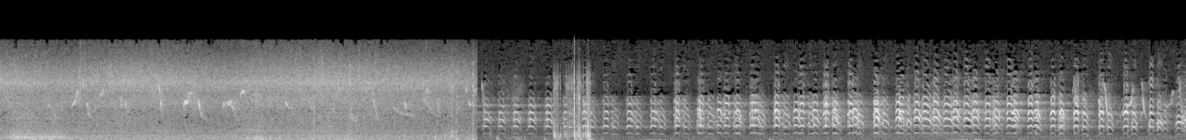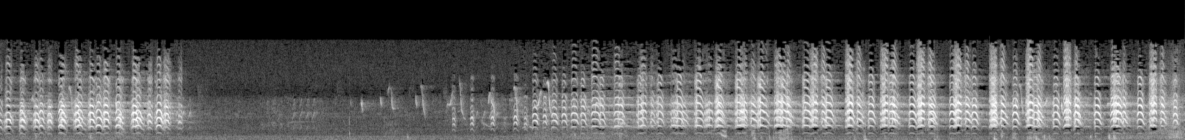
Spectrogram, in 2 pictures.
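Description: A steady outdoor hiss for the first few seconds, then a bird singing in fast, repeated high notes. The song stops for a few seconds past the middle and then starts again.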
